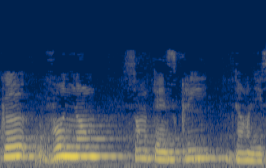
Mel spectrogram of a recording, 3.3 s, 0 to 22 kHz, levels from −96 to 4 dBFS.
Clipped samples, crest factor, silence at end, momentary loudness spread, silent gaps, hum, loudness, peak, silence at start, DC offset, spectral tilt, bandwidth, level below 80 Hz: under 0.1%; 14 dB; 0 s; 16 LU; none; none; -20 LUFS; -6 dBFS; 0 s; under 0.1%; -12 dB/octave; 3.2 kHz; -52 dBFS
